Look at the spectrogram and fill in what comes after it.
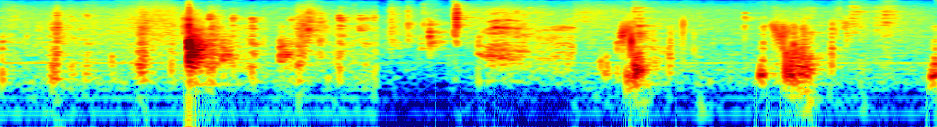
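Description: Close-miked eating sounds: wet chewing and mouth noises from eating raw yellowtail sashimi, in short irregular bursts, with a sharp click about a second in.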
